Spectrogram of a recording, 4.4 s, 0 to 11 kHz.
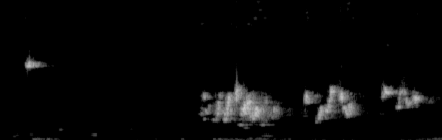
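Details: Red-whiskered bulbul serving as a trapping decoy in 2021: after a quiet start, a loud jumbled warbling phrase, then two shorter bright chirpy bursts; low bumping noises underneath.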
